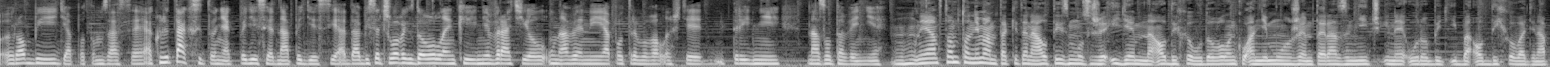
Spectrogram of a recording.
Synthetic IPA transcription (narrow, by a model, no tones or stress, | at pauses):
ɾɔbiɟapɔt̪ɔmzasɛa̰kɔʒɛt̪aksit̪ɔɲɛak̚pɛɟɛsɪad̪napɛɟɛsɪa̰d̪abisat͡ʃlɔʋɛɡzd̪ɔʋɔlɛŋkiɲɛʋɾaːcilʔṵnaʋɛniːapɔt̪ɾɛbɔʋalɛʃcɛt̪ɾid̪ɲi | nazɔt̪aʋɛɲɪɛɦ̩jaft̪ɔmt̪ɔɲɛmaːmt̪akiːt̪ɛnaʊt̪izmuzʒɛʔiɟɛmna̰ɔd̪ixɔʋuːd̪ɔʋɔlɛŋkuaɲɛmʊɔʒɛmt̪ɛɾazɲit͡ʃinɛːʔuɾɔbiɟiba̰ʔɔd̪ːixɔʋaɟna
